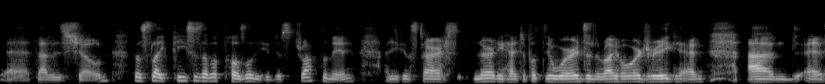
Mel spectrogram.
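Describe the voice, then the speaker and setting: A middle-pitched Irish man with a gravelly, creaky voice explains writing tips in a relaxed, conversational way. He laughs lightly and fills pauses with ums and uhs. The recording sounds slightly dull and lo-fi. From Ireland. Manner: chatty, laughs often, frequent ums and uhs. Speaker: Irish language teacher. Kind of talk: casual spoken tutorial.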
